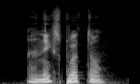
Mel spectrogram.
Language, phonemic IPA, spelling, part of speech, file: French, /ɛk.splwa.tɑ̃/, exploitant, verb / adjective / noun, Fr-exploitant.ogg
- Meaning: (verb) present participle of exploiter; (adjective) 1. exploiting 2. exploitative; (noun) owner, manager; operator; (of farm) farmer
